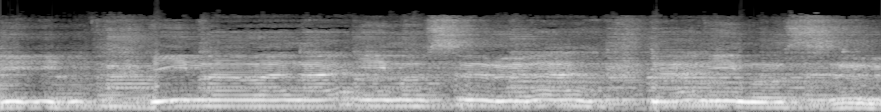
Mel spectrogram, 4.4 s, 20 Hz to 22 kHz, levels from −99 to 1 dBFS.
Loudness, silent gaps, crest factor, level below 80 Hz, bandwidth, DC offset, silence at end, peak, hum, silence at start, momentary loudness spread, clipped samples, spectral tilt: -11 LUFS; none; 10 dB; -48 dBFS; 13.5 kHz; under 0.1%; 0 s; 0 dBFS; none; 0 s; 4 LU; 0.1%; -5.5 dB/octave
